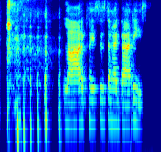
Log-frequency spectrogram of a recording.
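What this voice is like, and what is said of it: Midwestern accent, Fargo-like. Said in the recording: “I've been waiting for the Midwest accent to come out. You just did it now. The baddies. ... Fargo. That's all I think about with that accent.”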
